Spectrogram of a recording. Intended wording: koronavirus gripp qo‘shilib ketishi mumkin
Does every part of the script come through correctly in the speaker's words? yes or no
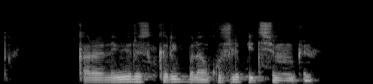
no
